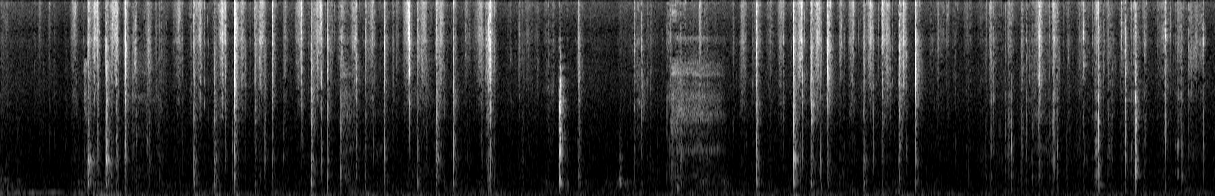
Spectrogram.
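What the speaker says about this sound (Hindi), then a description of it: "मैं कर लेती हूँ कार्ड की शफलिंग।" Tarot cards being shuffled by hand, heard close and quiet as repeated crisp riffles and slaps in irregular bursts across the whole stretch, with no talking.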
